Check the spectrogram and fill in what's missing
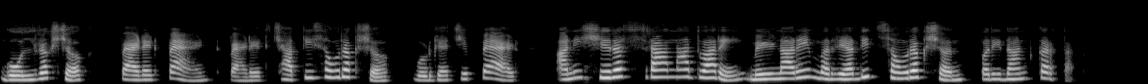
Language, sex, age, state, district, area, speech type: Marathi, female, 30-45, Maharashtra, Nashik, urban, read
